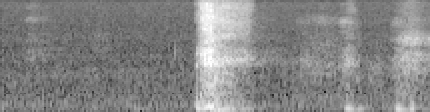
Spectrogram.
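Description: A man's breathy burst of laughter, a sudden snort about a second in, followed by a few short, softer chuckles.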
